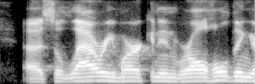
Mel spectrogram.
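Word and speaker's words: Lauri: just the other day his first name is is pronounced like Mike Lowry from the Bad Boys movies so Lowry Markin and we're all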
